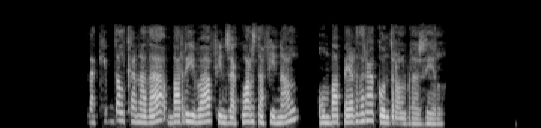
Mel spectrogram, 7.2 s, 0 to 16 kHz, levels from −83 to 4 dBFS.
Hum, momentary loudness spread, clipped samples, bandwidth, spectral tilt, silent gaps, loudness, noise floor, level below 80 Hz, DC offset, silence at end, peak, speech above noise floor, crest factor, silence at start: none; 10 LU; under 0.1%; 7.8 kHz; -6 dB/octave; 3.99-4.21 s; -18 LUFS; under -90 dBFS; -60 dBFS; under 0.1%; 1.3 s; -2 dBFS; over 72 dB; 18 dB; 1.2 s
